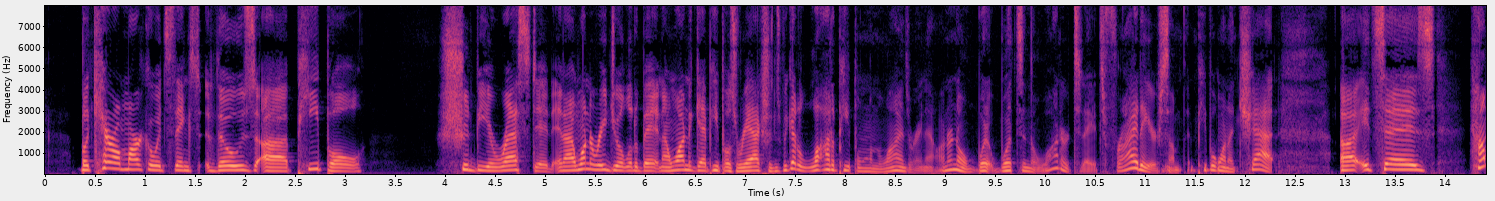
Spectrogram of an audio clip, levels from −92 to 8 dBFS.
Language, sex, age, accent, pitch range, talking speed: English, female, 20-39, American, 170-220 Hz, 240 wpm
